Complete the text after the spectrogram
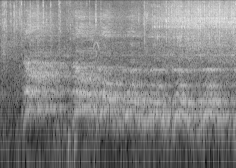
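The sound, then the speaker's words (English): A dog barks steadily with a drawn-out, tonal quality, holding at a constant loudness for a couple of seconds, with no one speaking. “There's a dog. Hear it?”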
